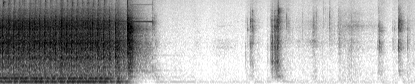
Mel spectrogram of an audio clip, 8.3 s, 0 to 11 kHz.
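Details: Ducati Monster 620ie at idle: uneven lumpy, stumbling beat on one cylinder before shutdown; misfire from a bad fuel injector, confirmed as swapping injectors moved the problem to the horizontal cylinder.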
